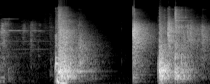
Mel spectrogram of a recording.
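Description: A loud hard thud on a tabletop about half a second in, then after a brief cut-out, more sharp knocks near the end. A small vial is being struck to break it open, and it does not break.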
